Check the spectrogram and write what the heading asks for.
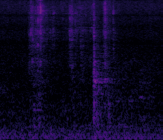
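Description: Near silence, with two faint light clicks, about half a second and a second in, as a Christmas bauble is handled over the tray.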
